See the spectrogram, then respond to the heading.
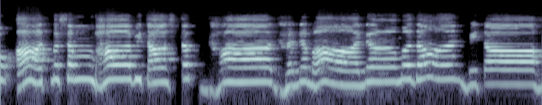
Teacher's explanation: और विसर्ग का उच्चारण हा से होगा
